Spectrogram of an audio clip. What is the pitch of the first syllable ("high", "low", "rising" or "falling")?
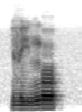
low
